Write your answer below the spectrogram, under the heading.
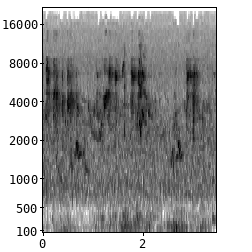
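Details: Several budgerigars calling at once, a steady tangle of high, rasping chirps and thin squeaky notes, lively and unbroken for the whole few seconds.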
